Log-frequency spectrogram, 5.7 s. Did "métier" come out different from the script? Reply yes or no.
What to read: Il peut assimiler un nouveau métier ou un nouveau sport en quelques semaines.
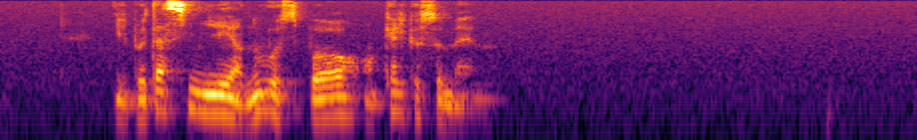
yes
